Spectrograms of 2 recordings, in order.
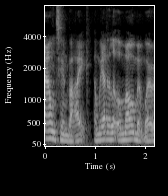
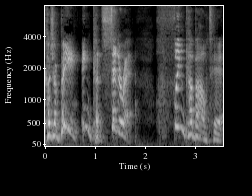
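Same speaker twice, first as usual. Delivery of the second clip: mock strict teacher voice, very high, stern, full-volume shout; 11 semitones higher, 6 dB louder than usual. Speaker retelling what they shouted at someone, retelling a full-volume shout. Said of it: "top full volume, like a substitute geography teacher".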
